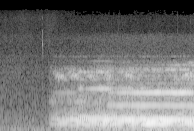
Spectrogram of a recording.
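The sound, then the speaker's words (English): At midday on Isla Nublar, a loud, sustained metallic screech starts abruptly after a brief quiet and holds steady, with harsh tonal squealing over a low grinding rumble, as a huge metal box is pushed in front of a gate in an electrified fence. “The midday quiet of Isla Nublar is broken by a loud screeching sound. It emanates from a huge metal box being pushed in front of a gate.”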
